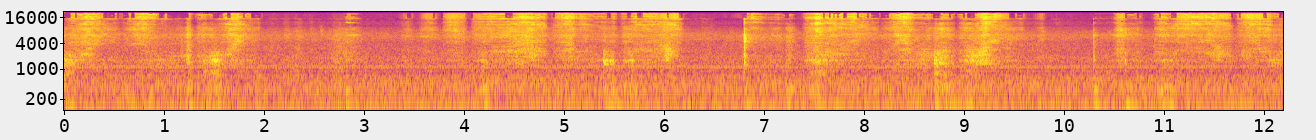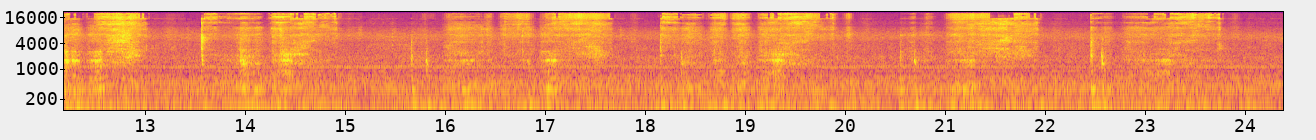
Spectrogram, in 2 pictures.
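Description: Cold Steel Swift knife blade drawn in light minimization passes across a DMD diamond stone, a quiet repeated scraping rasp in steady strokes, close but faint.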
